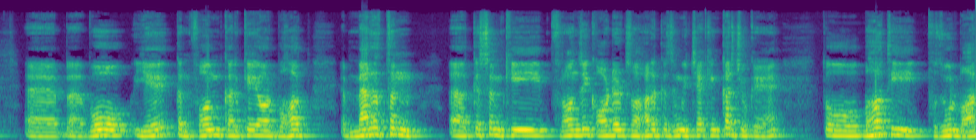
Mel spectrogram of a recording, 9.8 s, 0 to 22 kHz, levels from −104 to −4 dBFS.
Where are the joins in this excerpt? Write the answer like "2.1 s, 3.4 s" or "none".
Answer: none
